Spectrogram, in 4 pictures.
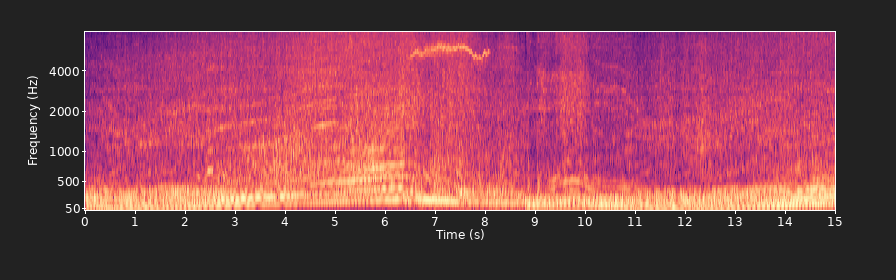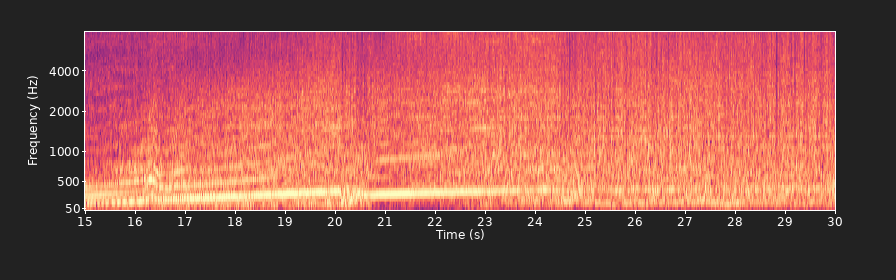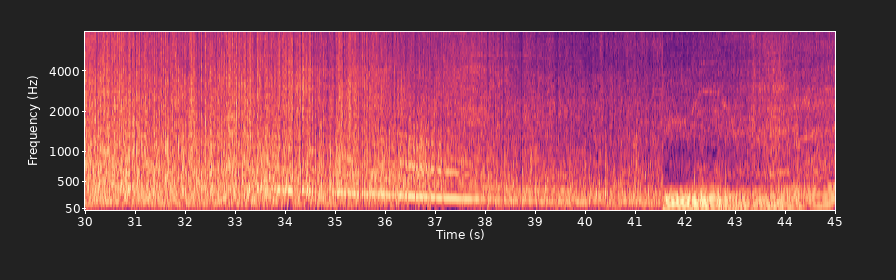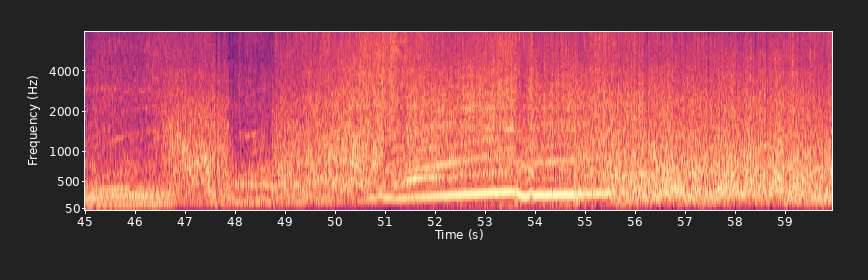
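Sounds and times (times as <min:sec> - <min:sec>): motorcycle engine accelerating: 0:00.0 - 0:59.9
wind rush on microphone: 0:13.5 - 0:59.9.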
